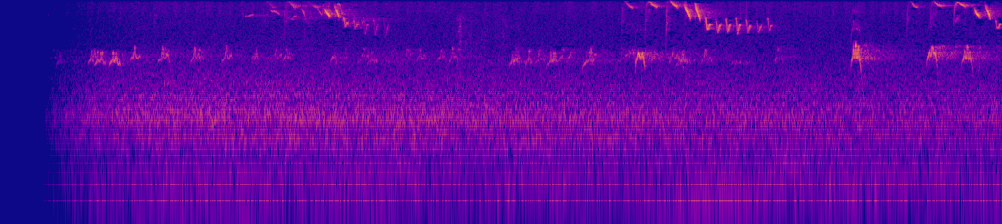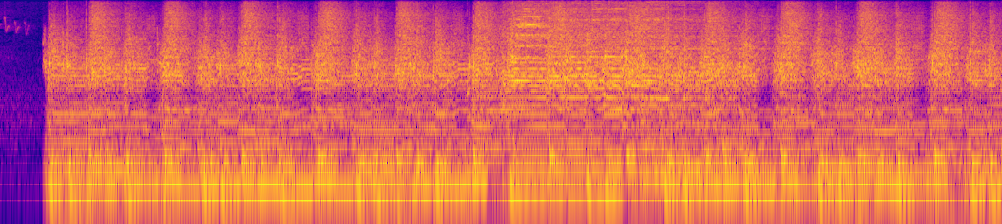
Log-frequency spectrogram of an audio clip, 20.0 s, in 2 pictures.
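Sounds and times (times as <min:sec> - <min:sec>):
wild birds singing: 0:00.4 - 0:10.5
background hiss: 0:00.5 - 0:20.0
loud rock music: 0:10.5 - 0:20.0.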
